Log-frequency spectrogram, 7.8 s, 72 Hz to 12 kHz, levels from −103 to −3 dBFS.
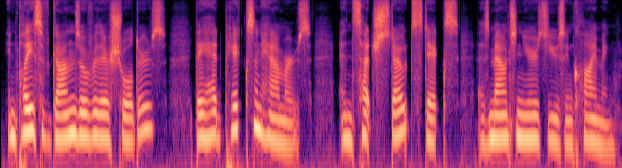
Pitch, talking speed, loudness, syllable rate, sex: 180 Hz, 160 wpm, -20 LUFS, 4.3 syllables/s, female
